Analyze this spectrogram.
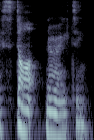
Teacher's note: you stop the air in your throat and so we call it a stop T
